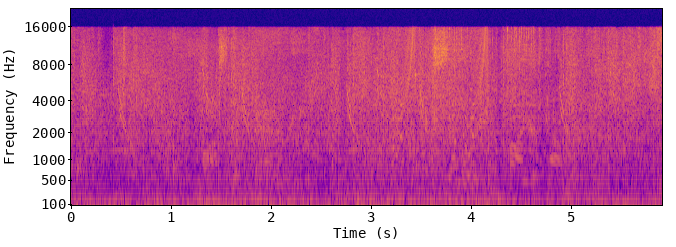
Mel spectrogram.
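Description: Video game explosions boom and rumble without pause.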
